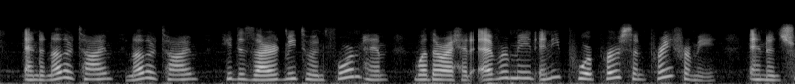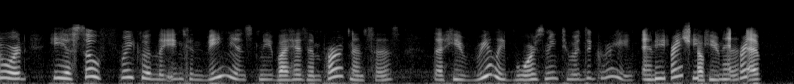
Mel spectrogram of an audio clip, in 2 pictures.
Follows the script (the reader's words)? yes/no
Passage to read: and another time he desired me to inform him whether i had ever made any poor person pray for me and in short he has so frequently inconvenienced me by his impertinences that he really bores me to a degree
no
